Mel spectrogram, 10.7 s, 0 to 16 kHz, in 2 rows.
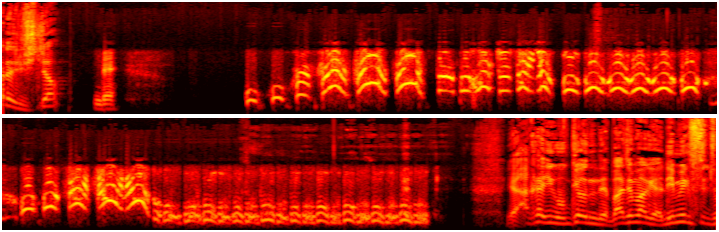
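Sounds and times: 
speech: 0.0s - 1.1s, 1.8s - 2.9s, 6.5s - 10.7s
laughter: 1.8s - 8.6s
person imitating an excited wild monkey with hooting and screeching calls: 1.8s - 8.7s.

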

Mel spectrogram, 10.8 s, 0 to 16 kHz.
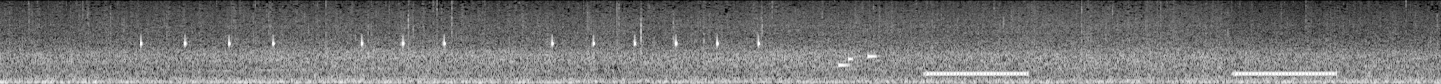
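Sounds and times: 
rain pattering: 0.0s - 10.7s
telephone keypad tones as a number is dialed: 6.3s - 7.7s, 9.3s - 10.0s.

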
